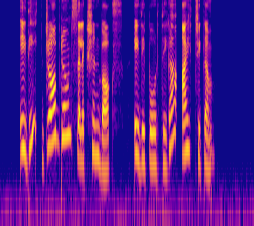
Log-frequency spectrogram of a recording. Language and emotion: Telugu, neutral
